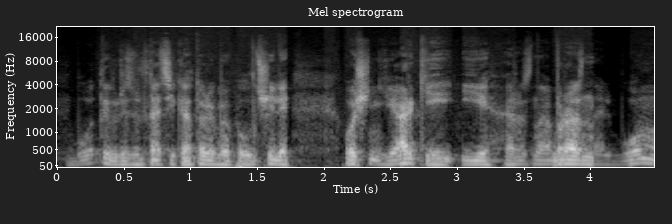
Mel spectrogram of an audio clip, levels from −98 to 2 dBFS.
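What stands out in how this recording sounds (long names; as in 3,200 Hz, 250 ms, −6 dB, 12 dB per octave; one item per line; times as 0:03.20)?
a quantiser's noise floor 10 bits, dither none
sample-and-hold tremolo, depth 90%
a shimmering, thickened sound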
